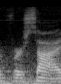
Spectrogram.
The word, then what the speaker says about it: Versailles: Palace of Versailles where or a Versailles is how you say it here is where the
